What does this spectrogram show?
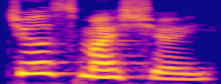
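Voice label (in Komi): "чӧсмасьӧй", Komi, female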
